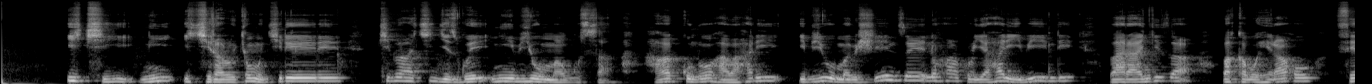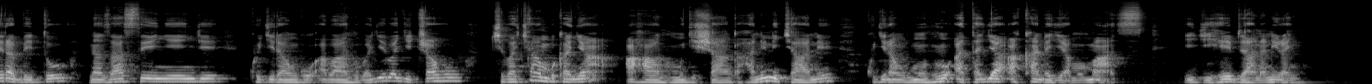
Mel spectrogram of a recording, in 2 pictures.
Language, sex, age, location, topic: Kinyarwanda, male, 25-35, Nyagatare, government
